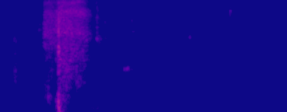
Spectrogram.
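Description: A single short, breathy puff of air from a person, about half a second in, followed by a couple of faint ticks.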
